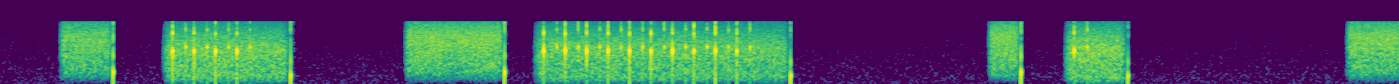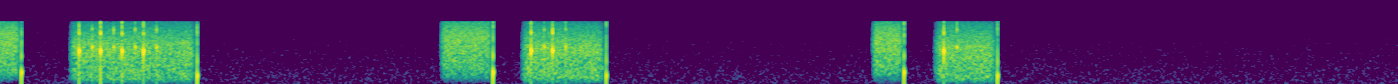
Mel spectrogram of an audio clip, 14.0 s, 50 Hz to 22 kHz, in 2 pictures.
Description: Pulse dialling, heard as a rotary dial, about 9 pulses a second. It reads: 4 0 1 4 2 1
